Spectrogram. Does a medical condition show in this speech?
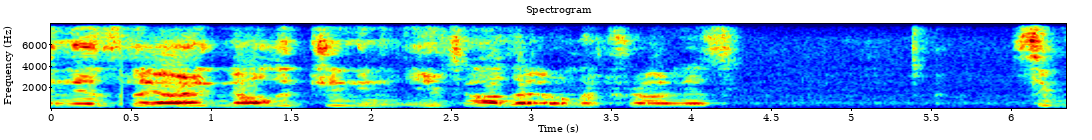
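Yes: cerebral palsy.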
